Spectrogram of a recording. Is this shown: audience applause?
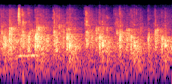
yes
